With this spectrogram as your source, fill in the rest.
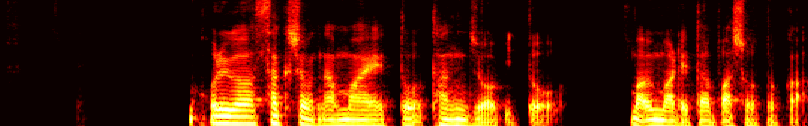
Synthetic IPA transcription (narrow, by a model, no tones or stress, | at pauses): mako̞ɾe̞ɡasakɯ̟̥ɕanonamae̞t̪o̞̰t̪ãɲ̟d͡ʑo̞̰ːbʲit̪o̞̰ | maɯ̟maɾe̞t̪abaɕo̞̰t̪o̞ka̰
